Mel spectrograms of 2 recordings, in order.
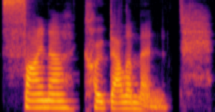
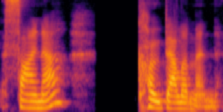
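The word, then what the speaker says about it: cyanocobalamin: clear of a B12 form that is a sin cobalamin and that is spelled c y n a sin cobalamin c b a l i m so you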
